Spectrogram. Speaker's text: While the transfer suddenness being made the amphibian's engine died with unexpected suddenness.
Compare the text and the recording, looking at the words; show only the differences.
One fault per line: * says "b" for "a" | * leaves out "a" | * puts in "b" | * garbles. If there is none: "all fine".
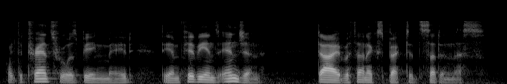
* says "was" for "suddenness"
